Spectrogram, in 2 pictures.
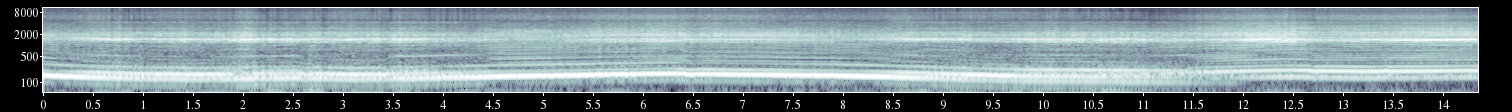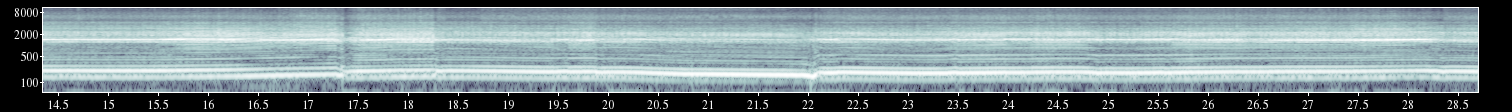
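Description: Yamaha MT-09's three-cylinder engine running under way, its note rising and falling with the throttle, with a few sudden jumps in pitch.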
